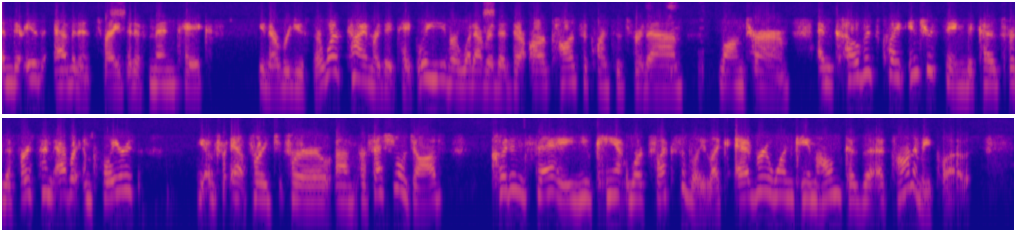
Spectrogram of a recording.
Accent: United States; I am an American, so I'm going to just say my home country's not doing the best job

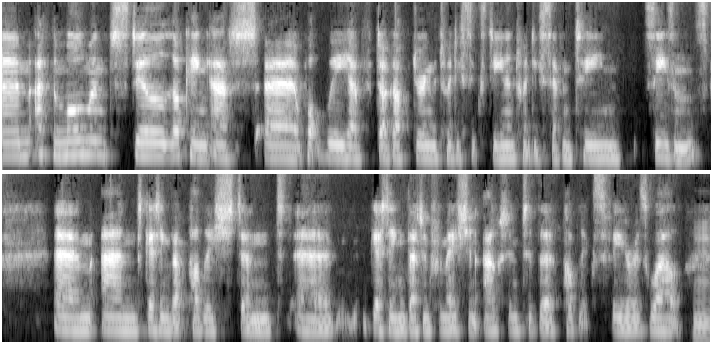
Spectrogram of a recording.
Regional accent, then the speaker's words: Ireland; now in Australia; because I'm Irish, I live in South Australia

